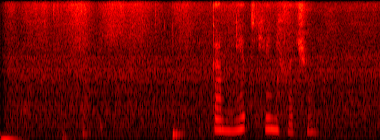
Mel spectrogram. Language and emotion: Russian, neutral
